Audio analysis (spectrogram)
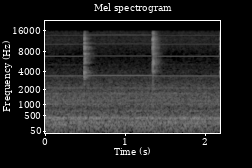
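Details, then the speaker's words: Aircraft radar altimeter under a bench test with the input voltage applied: three crisp, sharp relay clicks roughly 0.85 seconds apart over a quiet hum; the unit works and the relay switches normally. "Ok so this thing works! You can hear maybe the relay."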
